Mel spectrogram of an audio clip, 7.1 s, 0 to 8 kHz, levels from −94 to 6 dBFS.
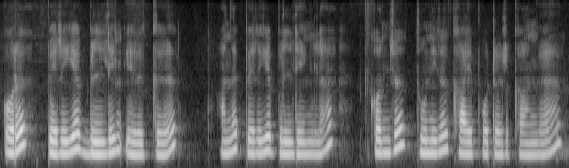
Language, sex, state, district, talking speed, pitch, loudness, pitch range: Tamil, female, Tamil Nadu, Nilgiris, 95 wpm, 185 Hz, -18 LUFS, 175-230 Hz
